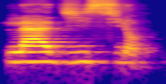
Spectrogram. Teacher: the T pronounced like a S sound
